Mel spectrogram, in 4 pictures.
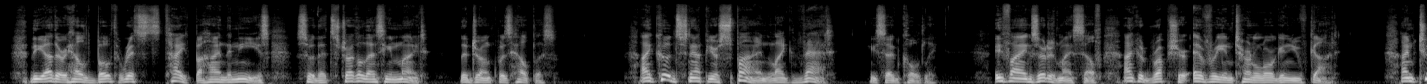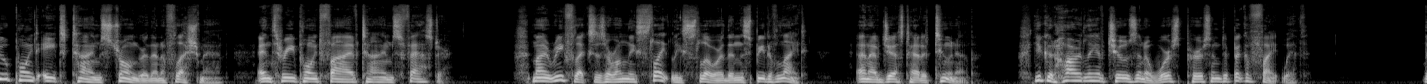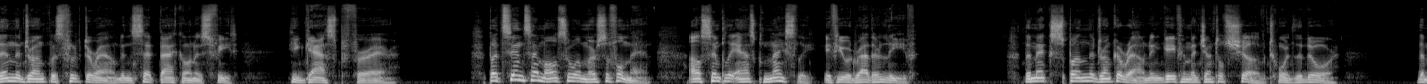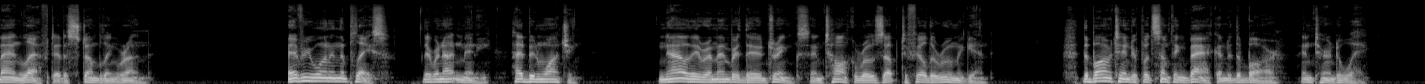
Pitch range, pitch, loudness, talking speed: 95-130 Hz, 110 Hz, -20 LUFS, 185 wpm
